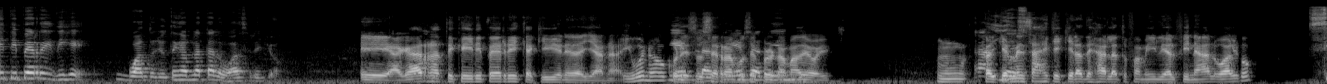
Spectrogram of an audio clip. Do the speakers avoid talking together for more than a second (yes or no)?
no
